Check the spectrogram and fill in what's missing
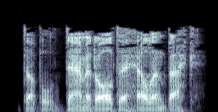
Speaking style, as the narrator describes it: Dan muttered

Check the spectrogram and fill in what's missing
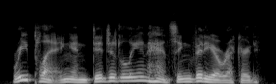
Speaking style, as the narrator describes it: Cortana said

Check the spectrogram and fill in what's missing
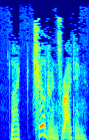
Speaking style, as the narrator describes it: Hall murmured

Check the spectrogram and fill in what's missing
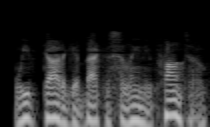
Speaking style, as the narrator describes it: Pancho said

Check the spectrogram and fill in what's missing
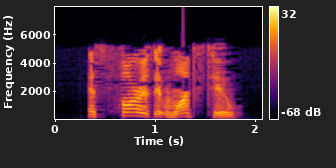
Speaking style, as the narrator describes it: snapped

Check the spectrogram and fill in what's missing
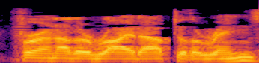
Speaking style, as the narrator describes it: Everly said

